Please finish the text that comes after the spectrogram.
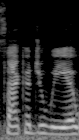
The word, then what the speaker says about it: Sacagawea: was published the publisher spelled sacagawea with a j instead of a g leading people to mispronounce her name and number eight shashani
